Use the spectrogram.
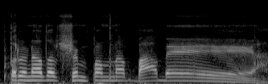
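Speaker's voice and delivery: exaggerated Australian cliché, drawn out and high. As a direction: ham up the tourist-ad Australian accent. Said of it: "Never once have I said that".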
